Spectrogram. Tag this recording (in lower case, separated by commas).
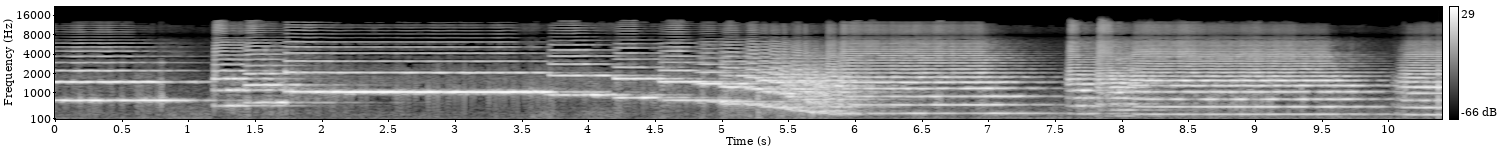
music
